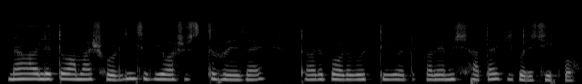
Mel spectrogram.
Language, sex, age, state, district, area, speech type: Bengali, female, 30-45, West Bengal, Cooch Behar, urban, spontaneous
